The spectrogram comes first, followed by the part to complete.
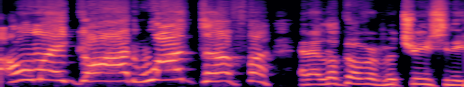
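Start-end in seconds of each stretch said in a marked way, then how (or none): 0.1-2.1 high, slow, shouted fake shock; faked surprise. Walking into his surprise party, faking a big shocked shout. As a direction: overact being caught off guard. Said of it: "I have to pretend".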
